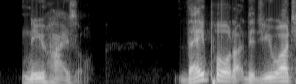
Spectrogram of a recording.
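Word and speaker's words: Neuheisel: Newheisle.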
